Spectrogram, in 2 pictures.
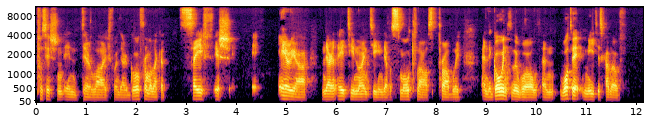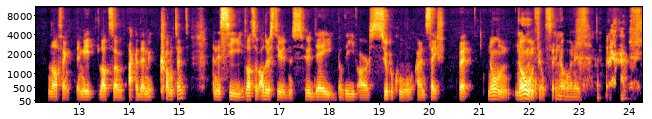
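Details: Stuttering in a male startup founder who says he stutters, that it can be heard in his speech, and that he stuttered a lot when raising his hand in class.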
